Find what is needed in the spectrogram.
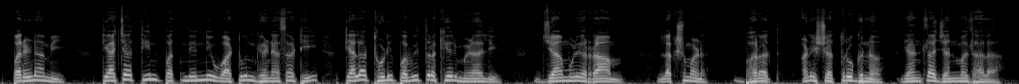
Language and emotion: Marathi, neutral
